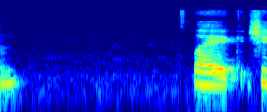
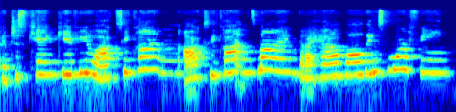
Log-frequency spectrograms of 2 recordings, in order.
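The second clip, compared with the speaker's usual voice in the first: much higher, sweet doting grandmother voice; doting Nana; 11 semitones higher than usual. Retold or imitated. Nana offering her granddaughter morphine for a headache, high and cooing. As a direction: coo it up high like a grandma spoiling her baby. Voicing Nana sharing pills.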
